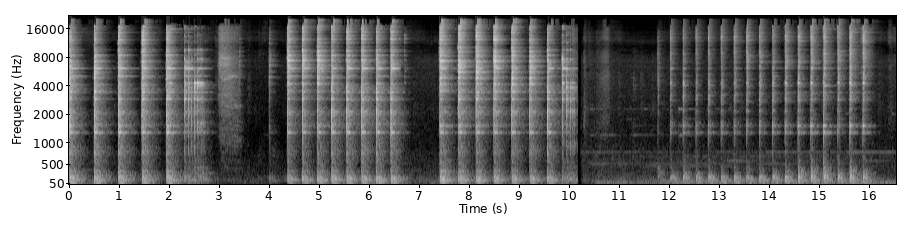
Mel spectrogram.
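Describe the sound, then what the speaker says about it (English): A blacksmith's 3-pound hammer striking a hot half-inch steel bar on an anvil in quick rhythmic bursts of ringing clangs, loud and close, with short pauses between runs and lighter, faster taps near the end. "it's a lot easier to bang a profile into a 1/2 inch bar steel with a 3-pound hammer"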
